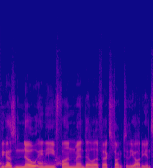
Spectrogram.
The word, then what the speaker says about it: Mandela: that doesn't mean yeah it's not mandala it's uh Mandela not mandala not Mandola and just for reference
